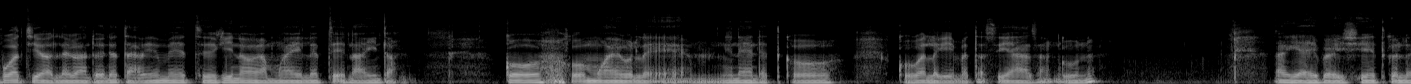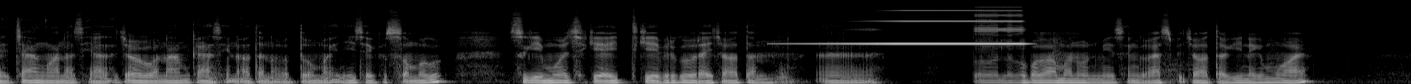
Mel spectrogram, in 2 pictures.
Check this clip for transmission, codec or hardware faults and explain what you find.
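One fault is audible, on the hardware side. A loudspeaker feedback squeal runs from 21.78 to 24.48 s, ending just before "kamanut missing kogas". The microphone picks up its own loudspeaker, and at 2.6 kHz the loop gain passes unity. That pure tone swells over roughly a second and a half into a squeal some 15 dB above the speech.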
